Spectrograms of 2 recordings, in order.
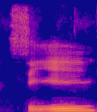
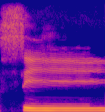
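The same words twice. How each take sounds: First: The pitch starts low and rises upward. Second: The pitch stays level at a middle height. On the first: "low rising C" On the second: "and then middle C"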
